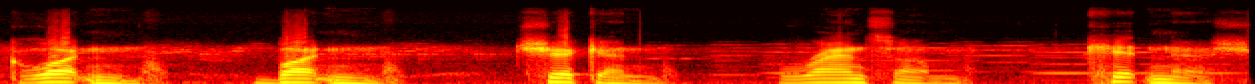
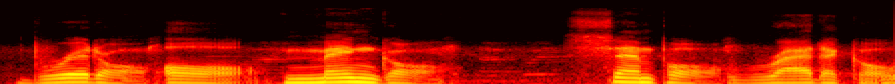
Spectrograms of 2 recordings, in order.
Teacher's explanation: So syllabic consonants, when we say syllabic consonant, it simply means there's a vowel and a consonant kind of attached, embedded together that you can't separate them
